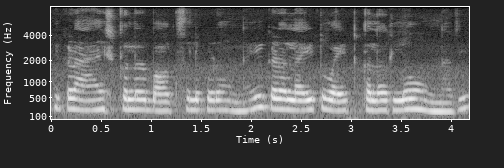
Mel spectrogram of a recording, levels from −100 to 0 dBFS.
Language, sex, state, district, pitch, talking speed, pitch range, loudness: Telugu, female, Telangana, Hyderabad, 220 Hz, 155 wpm, 210-230 Hz, -13 LUFS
